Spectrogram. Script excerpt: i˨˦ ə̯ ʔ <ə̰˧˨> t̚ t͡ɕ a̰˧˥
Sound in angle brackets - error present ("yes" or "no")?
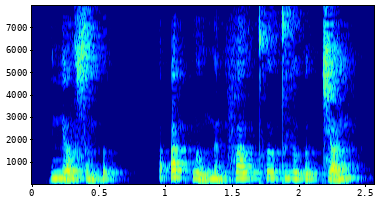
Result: yes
